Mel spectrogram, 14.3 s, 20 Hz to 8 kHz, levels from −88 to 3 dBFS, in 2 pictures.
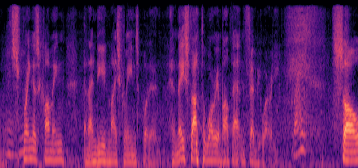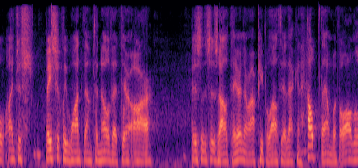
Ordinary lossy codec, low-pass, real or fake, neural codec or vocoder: AAC, 32 kbps; 7.2 kHz; fake; codec, 24 kHz, 3 kbps, HILCodec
